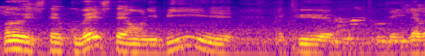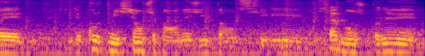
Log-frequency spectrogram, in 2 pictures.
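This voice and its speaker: A man, his voice on the low side. He is reflective and stops now and then to find the right word, with loud background noise behind him. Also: animated, moderate pace. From Russia. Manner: reflective, searches for words. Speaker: entrepreneur, former diplomat.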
